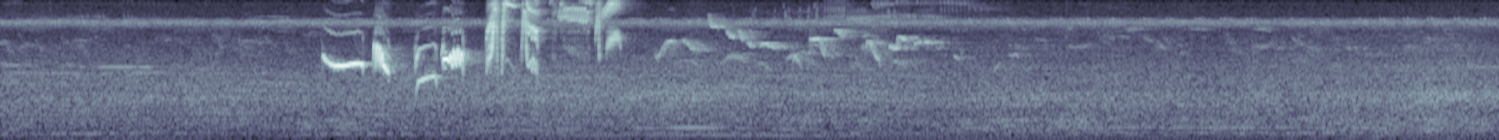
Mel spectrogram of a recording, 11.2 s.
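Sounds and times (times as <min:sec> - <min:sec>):
common blackbird singing: 0:02.4 - 0:04.7.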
